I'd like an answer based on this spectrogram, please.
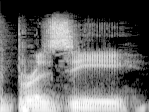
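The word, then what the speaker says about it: Bresee: bench What about Brian bercy he's am I pronouncing that right is it it's Brazil yeah like a z Brian Brazil like Brazil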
